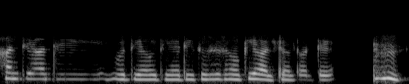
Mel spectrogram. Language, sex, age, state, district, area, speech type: Punjabi, female, 18-30, Punjab, Fazilka, rural, conversation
